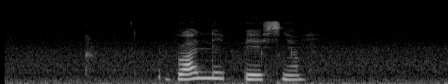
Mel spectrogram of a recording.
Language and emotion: Russian, neutral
